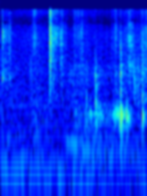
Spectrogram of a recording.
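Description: Faint, scattered crinkling and clicking of an instant-tea stick packet being torn open and handled.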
